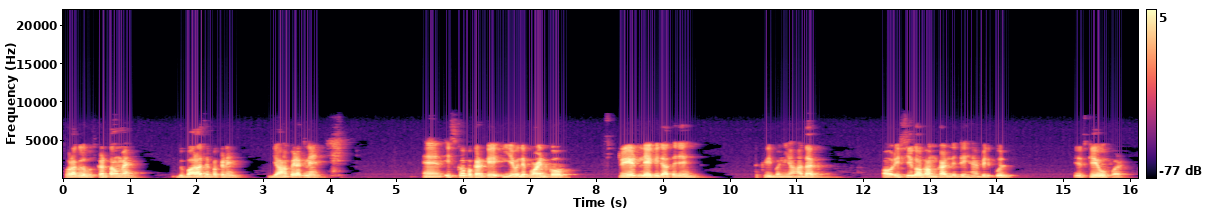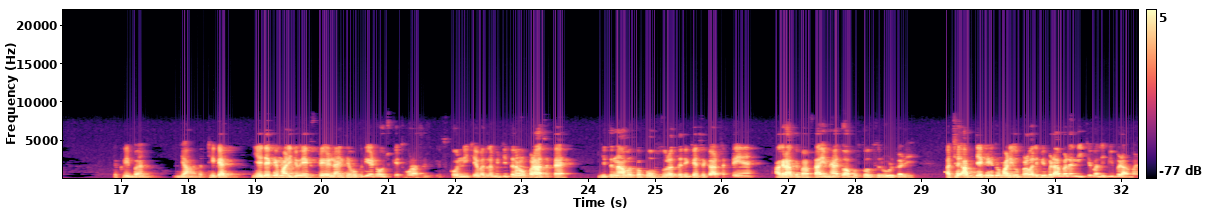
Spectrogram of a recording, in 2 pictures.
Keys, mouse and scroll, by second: 1.5-3.1 click, 3.4 scroll down 1, 5.6 click, 6.8 scroll up 1, 8.0 scroll down 1, 8.5-11.3 drag, 11.5 scroll up 1, 15.3-18.1 click, 18.4 scroll up 1, 19.2 scroll down 1, 19.9 scroll up 1, 21.9-22.5 click, 22.7 scroll down 1, 24.4 F4, 26.4 click, 27.9 Delete, 29.1 click, 32.1 scroll down 1.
